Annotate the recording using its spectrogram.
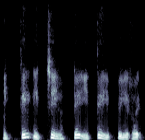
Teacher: இந்த வல்லின எழுத்து எதை வந்து இடமாக கொண்டு பிறக்கும் அப்படின்னா மார்பு மார்பை வந்து இடமாகக் கொண்டு பிறக்கும்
